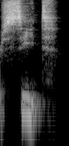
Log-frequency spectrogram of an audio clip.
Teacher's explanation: That is the high front unrounded tense vowel, just the lowercase letter I for seat.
